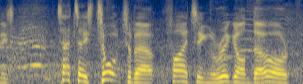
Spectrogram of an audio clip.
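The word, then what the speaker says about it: Rigondeaux: tattos talked about fighting rig on though or as he's correctly pronounced with the Spanish accent rig on Dao Chu absolute geniuses but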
